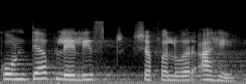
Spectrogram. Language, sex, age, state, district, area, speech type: Marathi, female, 18-30, Maharashtra, Buldhana, rural, read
